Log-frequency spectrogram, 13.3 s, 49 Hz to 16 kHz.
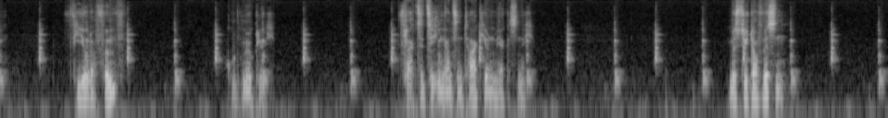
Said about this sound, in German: Was ihr da hört, ist tatsächlich eine tickende Uhr. Eine Wanduhr. Ich starre genau darauf. Ich sehe genau diese Wanduhr. Die hängt vor mir, wie Wanduhren das so tun, an der Wand. Und die Wand ist keine 1,50 Meter von mir entfernt.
